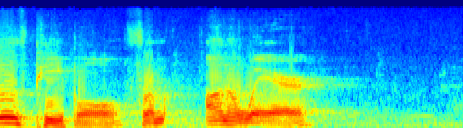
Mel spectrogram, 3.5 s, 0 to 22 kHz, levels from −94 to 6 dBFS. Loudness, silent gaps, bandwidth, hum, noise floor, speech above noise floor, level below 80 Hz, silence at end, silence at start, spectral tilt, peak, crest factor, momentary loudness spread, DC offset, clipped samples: -11 LUFS; none; 10.5 kHz; none; -38 dBFS; 28 dB; -34 dBFS; 0.95 s; 0 s; -8 dB/octave; 0 dBFS; 12 dB; 7 LU; under 0.1%; under 0.1%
